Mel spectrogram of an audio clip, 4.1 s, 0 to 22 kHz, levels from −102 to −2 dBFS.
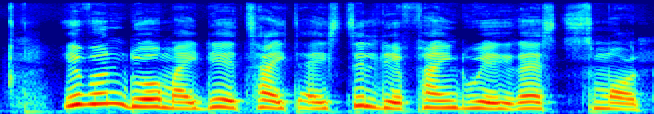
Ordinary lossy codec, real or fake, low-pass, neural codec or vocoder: none; real; 19.8 kHz; none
